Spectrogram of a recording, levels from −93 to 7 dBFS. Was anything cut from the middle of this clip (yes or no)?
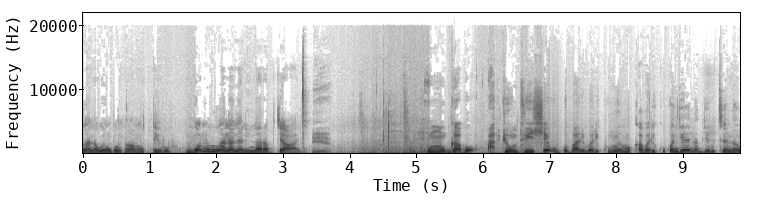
no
